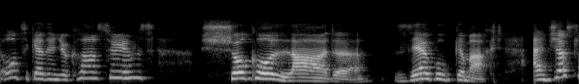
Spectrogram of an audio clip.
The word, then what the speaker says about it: Schokolade: Genau, so this time we have our A sound, O sound, and then sh. Okay, and this time we have Schokolade.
